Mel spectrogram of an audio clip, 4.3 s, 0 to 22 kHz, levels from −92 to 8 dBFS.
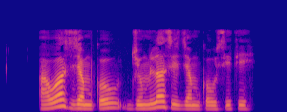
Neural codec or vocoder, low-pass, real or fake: none; 7.2 kHz; real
